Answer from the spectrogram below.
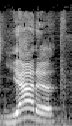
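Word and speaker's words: Yadah: It's Yada, like praise, the King.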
